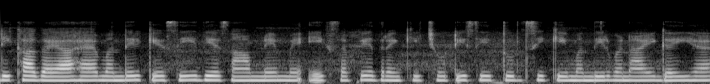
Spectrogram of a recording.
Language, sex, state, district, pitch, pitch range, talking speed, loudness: Hindi, female, Chhattisgarh, Bastar, 190 Hz, 185-195 Hz, 170 wpm, -16 LUFS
